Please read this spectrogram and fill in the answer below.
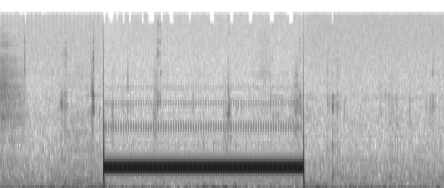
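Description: Telephone ringback tone on an outgoing call: one steady ring about two seconds long, starting about a second in. It is the sign that the called phone is ringing and has not yet been answered.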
